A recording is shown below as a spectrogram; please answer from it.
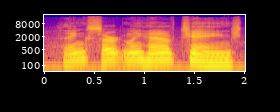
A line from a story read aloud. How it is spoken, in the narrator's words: he mumbled to himself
